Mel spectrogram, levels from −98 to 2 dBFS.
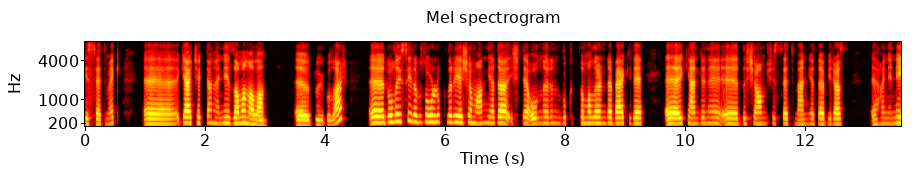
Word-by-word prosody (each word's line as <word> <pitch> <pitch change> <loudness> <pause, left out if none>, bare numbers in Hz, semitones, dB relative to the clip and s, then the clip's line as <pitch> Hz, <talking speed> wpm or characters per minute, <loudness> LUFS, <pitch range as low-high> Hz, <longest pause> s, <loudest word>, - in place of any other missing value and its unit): hissetmek, 180 - -5 0.4
eee, 170 -1 +2
gerçekten, 205 +1 +3
hani, 205 +1 -5
zaman 195 +2 +3
alan, 150 -4 +3 0.5
eee, 155 0 +4
duygular. 160 - -1 0.4
Eee, 215 +1 +6
dolayısıyla 255 +1 0
bu - - -12
zorlukları 235 0 -1
yaşaman 215 -2 0
ya 200 -1 -4
da, 210 -1 +6
işte, 200 -2 -3
onların 200 +1 -5
bu 200 - -9
kutlamalarında 200 0 -2
belki 195 +1 +2
de, 195 -1 +2 0.4
eee, 185 +2 +6
kendini, 195 0 -3
eee, 185 -2 -1
dışlanmış 190 +1 -4
hissetmen 180 -2 -5
ya 175 0 -10
da 180 -1 0
biraz, 180 0 -2 0.4
eee, 160 - -6
hani, 190 +2 -11
"Ne 210 0 +4
195 Hz, 140 wpm, -25 LUFS, 180-205 Hz, 0.5 s, Eee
